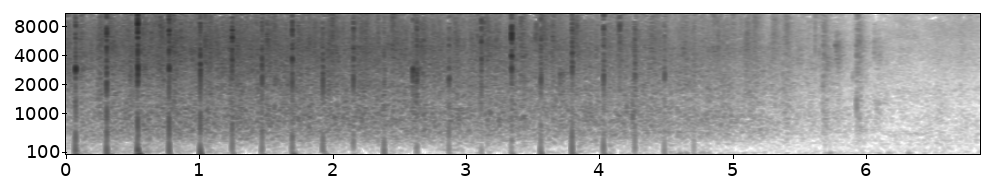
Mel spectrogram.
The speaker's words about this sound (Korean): 박수로서 환영해 주십시오.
